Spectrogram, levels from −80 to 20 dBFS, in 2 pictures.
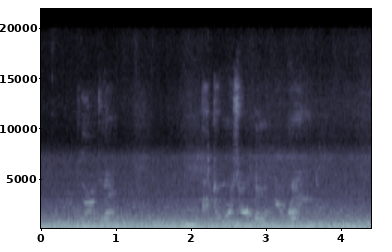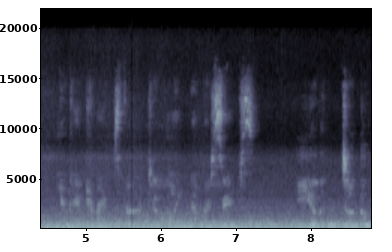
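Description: A short concealed packet loss hits this recording of sounds at 5.60 to 5.63 s. About 20 ms of the stream never reached the decoder in time, and the receiver covered roughly 14 ms of it by extending the preceding sound, either from its pitch or as shaped noise, before blending back into the real signal. The result is a brief smear or wobble at that spot, where a short transient can drop out.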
